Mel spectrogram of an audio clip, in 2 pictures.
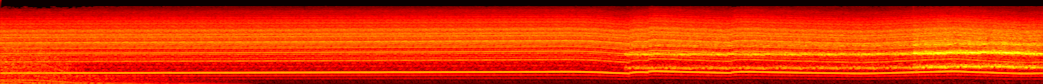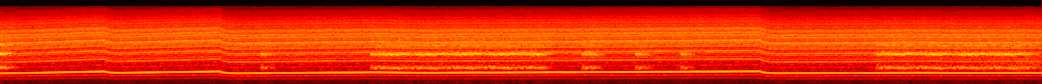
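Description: A race car engine whines steadily at high speed.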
